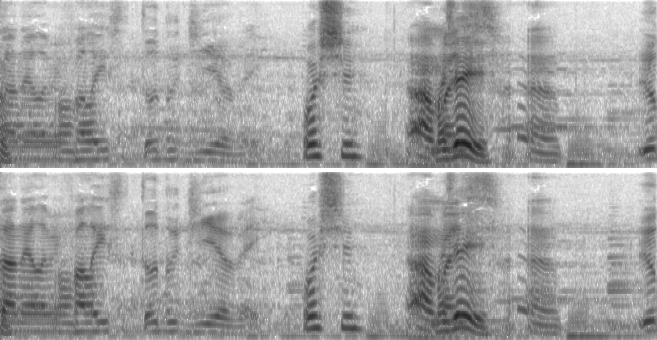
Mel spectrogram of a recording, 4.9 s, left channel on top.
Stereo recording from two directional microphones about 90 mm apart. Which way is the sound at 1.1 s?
30° right (ahead or behind).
